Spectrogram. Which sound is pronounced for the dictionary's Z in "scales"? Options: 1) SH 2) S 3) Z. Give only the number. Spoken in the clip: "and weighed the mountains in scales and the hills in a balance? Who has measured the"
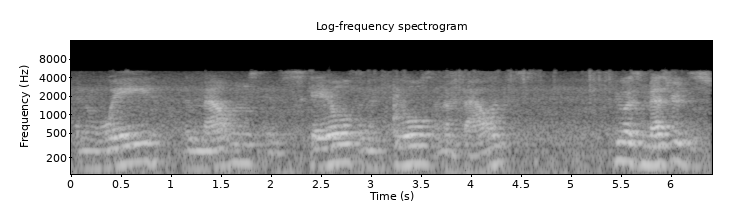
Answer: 3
